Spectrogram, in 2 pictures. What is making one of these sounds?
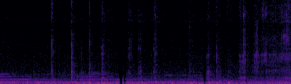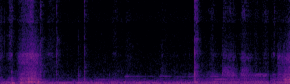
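A pen scratches on cardboard.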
